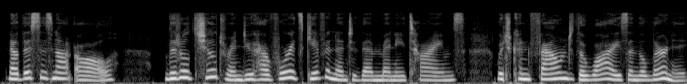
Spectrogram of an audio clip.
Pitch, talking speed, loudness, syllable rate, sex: 235 Hz, 190 wpm, -15 LUFS, 5.0 syllables/s, female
